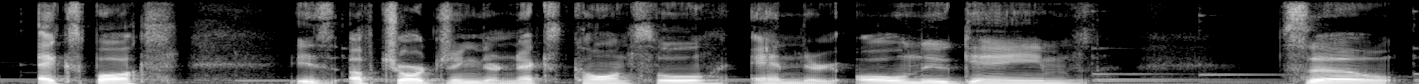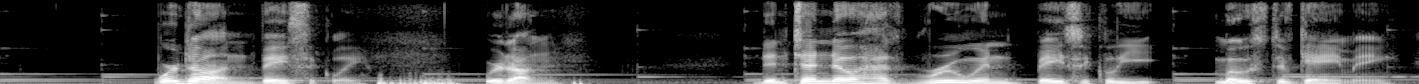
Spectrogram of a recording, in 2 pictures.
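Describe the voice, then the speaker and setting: Music plays behind a man who speaks very slowly at a medium pitch. His intonation is lively, and his pauses are long and frequent. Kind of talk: casual gaming commentary.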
